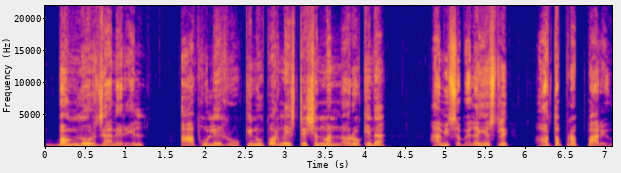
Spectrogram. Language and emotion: Nepali, surprised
